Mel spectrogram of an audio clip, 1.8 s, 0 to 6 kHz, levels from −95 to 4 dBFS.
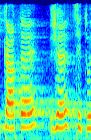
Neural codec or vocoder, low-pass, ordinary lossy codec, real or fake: none; 5.4 kHz; AAC, 24 kbps; real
